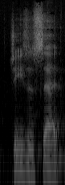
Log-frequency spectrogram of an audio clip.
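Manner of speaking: normal talking voice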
